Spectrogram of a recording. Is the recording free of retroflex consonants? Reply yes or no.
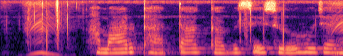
yes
